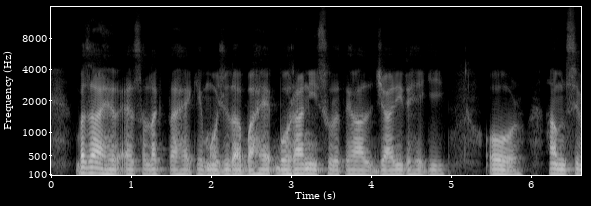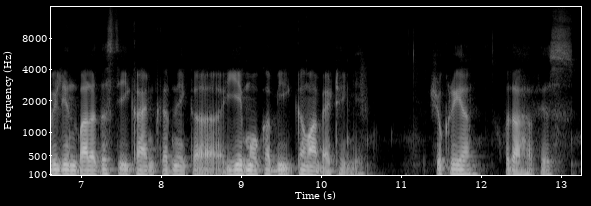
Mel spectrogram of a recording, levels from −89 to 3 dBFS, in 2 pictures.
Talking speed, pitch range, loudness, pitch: 125 wpm, 95-100 Hz, -26 LUFS, 100 Hz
